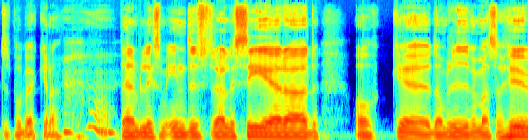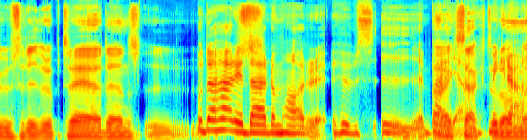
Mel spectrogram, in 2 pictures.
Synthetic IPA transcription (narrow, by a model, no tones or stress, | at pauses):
t̪ːət̪̚pʰɔbœkːəɳa̰hɑd̪̥æɖɛnlɪlɪksɔmɪnd̪ɵst̪ɾɪalɪseːɾad̪ | ʔɔkd̪ɔmɾiːvəɾmasːaɦʉ̟ːsɾiːvəɾɵpːt̪ʰɾɛːd̪ənɔd̪ɛɦæːɾæɖæɖɔmɦaɾɦʉ̟ːsɪbɛksak̚t̪d̪ɔm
